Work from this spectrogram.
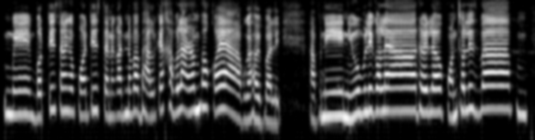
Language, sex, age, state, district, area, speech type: Assamese, female, 30-45, Assam, Golaghat, rural, spontaneous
